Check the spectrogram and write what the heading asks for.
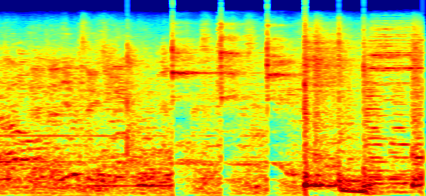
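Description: Live band starting a song: held keyboard and guitar tones, then, from about a second in, a row of sharp drum hits roughly two a second.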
